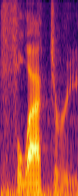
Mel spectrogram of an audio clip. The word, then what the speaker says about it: phylactery: Now, as I was saying, in Dungeons and Dragons, the Lich would have an item called a phylactery. I believe that's how it's pronounced, although you've seen that my pronunciation is suspect on words that I've only read.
